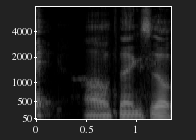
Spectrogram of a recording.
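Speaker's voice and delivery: very deep bass voice at the lowest pitch.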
